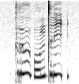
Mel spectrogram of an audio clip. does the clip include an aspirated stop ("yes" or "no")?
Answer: no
